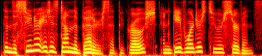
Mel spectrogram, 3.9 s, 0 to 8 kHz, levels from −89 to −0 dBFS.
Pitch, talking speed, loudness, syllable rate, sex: 195 Hz, 260 wpm, -18 LUFS, 5.7 syllables/s, female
